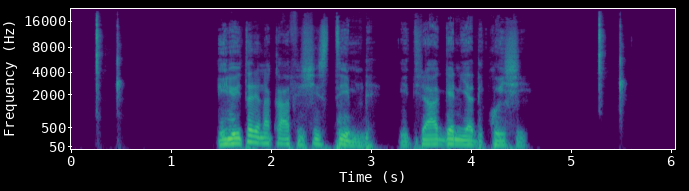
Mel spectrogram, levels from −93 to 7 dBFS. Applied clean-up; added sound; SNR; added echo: neural mask model Resemble Enhance denoiser.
